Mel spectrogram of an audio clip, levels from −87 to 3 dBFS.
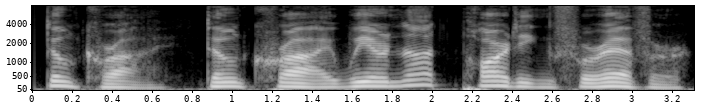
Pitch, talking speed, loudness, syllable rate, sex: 130 Hz, 180 wpm, -16 LUFS, 4.3 syllables/s, male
